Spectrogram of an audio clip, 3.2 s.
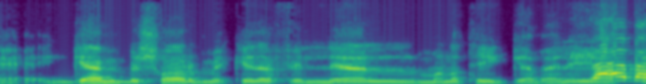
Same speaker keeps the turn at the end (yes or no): no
